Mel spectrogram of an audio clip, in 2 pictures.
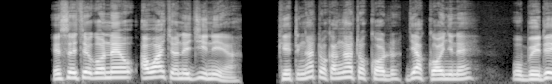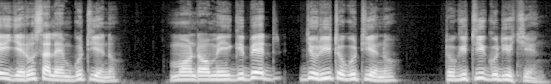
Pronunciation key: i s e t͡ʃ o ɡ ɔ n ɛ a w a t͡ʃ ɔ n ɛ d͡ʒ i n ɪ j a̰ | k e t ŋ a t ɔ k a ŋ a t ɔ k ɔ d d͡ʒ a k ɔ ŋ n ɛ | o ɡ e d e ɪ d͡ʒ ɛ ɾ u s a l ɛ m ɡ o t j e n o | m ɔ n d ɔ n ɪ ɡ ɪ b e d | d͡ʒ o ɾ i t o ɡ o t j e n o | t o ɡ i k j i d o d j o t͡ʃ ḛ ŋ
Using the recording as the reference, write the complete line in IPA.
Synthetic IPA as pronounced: e s e t͡ʃ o ɡ ɔ n ɛ a w a t͡ʃ ɔ n ɛ d͡ʒ i n ɪ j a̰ | k e t ŋ a t ɔ k a ŋ a t ɔ k ɔ d d͡ʒ a k ɔ ɲ n ɛ | o b e d e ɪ d͡ʒ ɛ ɾ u s a l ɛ m ɡ o t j e n o | m ɔ n d ɔ m ɪ ɡ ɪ b e d | d͡ʒ o ɾ i t o ɡ o t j e n o | t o ɡ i t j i ɡ o d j o t͡ʃ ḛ ŋ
